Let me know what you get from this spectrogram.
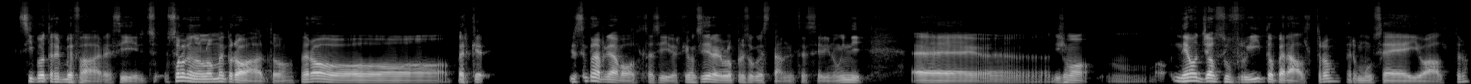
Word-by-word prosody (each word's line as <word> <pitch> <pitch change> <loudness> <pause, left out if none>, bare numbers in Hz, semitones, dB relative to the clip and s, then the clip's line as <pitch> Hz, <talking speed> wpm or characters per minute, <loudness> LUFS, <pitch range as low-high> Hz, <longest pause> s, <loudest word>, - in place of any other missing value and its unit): Si 145 - -4
potrebbe 130 -5 +3
fare, 75 -2 -2
sì, 80 0 -5
so - - -11
solo 170 0 +4
che 155 - +5
non 125 -3 +5
l'ho 125 +1 +4
mai 140 +2 +2
provato, 80 - +2
però 95 -6 +1
perché 420 0 -3 0.7
c'è - - -6
sempre 165 0 +2
una 145 - +3
prima 120 - +4
volta 85 -5 -4
sì, 95 -3 -5
perché 85 +5 -7
considera 125 +5 +2
che 100 - +2
l'ho 100 0 +1
preso 105 -1 -5
quest'anno 90 -4 -6
il - - -15
tesserino, 80 0 -9
quindi, 100 +1 -2 0.4
ehm, 85 -3 -2
diciamo, 100 -2 -3
mhmm, - - -20
ho - - -18
ne 150 -1 +4
ho 170 +1 +6
già 150 +2 +6
usufruito 130 -1 -1
per - - +2
altro, 135 - -2
per 105 -7 -10
musei 85 -2 -1
o 80 - -1
altro, 100 - -7
95 Hz, 170 wpm, -24 LUFS, 85-125 Hz, 0.7 s, ho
